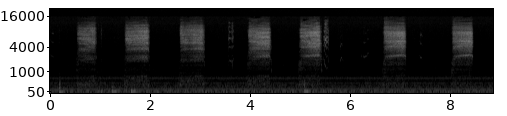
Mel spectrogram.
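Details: Harsh snoring hisses from wild barn owl nestlings handling live prey at the nest, seven or eight bursts spaced just over a second apart, with faint thumps and a steady background hum.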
